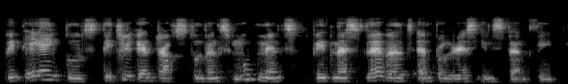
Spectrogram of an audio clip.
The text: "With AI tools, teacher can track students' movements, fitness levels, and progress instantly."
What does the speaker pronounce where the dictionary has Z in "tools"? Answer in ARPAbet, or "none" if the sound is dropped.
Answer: S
